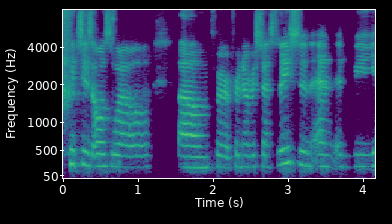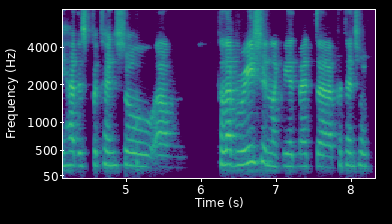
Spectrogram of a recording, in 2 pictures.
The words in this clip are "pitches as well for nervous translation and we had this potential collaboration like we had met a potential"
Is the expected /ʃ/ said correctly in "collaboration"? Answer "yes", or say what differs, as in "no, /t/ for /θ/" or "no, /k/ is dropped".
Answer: yes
